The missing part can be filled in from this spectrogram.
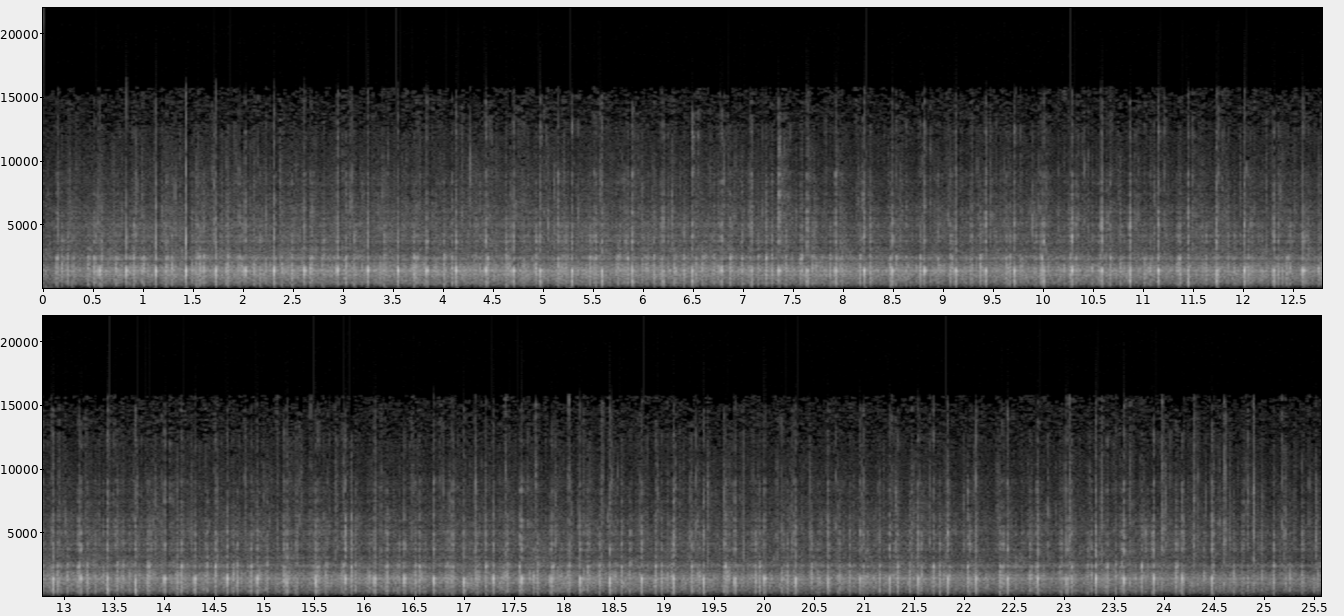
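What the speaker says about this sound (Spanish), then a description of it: "quisiera que le regaláramos a ellos dos un aplauso" Long, even applause from the audience at a document presentation event, a steady dense clapping that holds at a constant level for about twenty-five seconds without talk over it.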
